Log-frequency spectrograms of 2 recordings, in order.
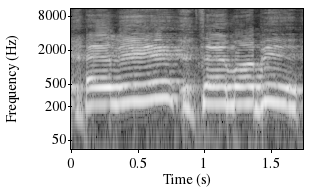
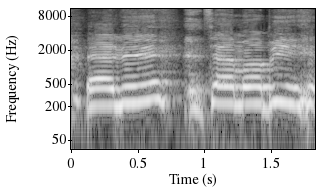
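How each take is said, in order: Both takes have the same delivery.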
